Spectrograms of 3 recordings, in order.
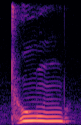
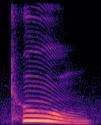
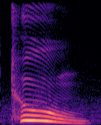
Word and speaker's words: tomb: it do you say tomb or Tom the only thing that is wrong in this is the B this shouldn't be there what should be there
